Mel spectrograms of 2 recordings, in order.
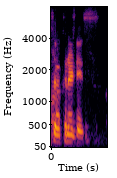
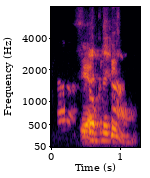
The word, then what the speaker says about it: Socrates: इट्स सोक्रेटिस। I'll give it to you. Socrates.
